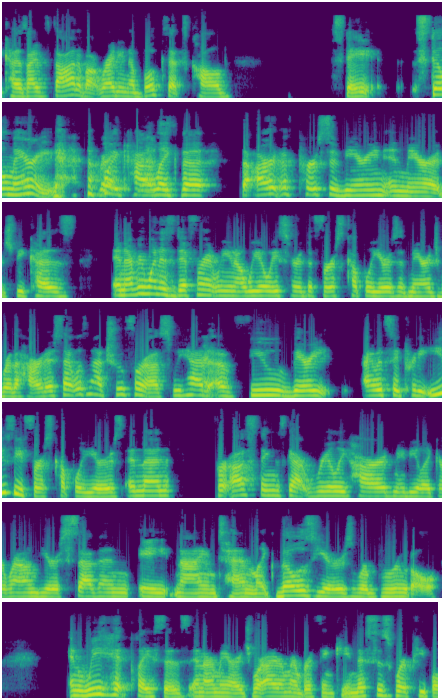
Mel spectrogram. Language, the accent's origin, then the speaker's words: English; Michigan, United States; moved away as an adult; also born or lived in Chicago area; now in Chicago, United States; I'm from Michigan.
